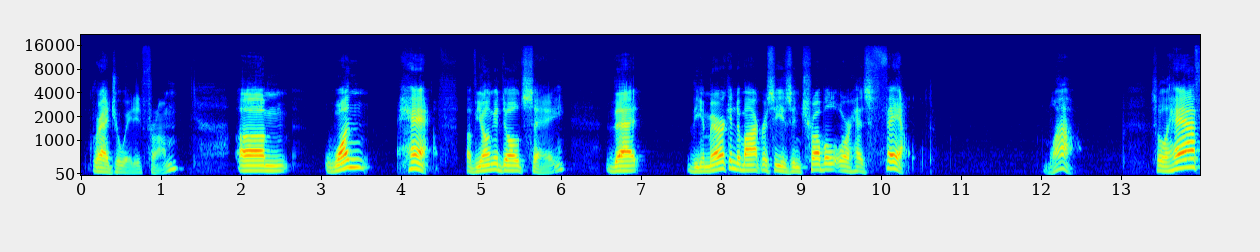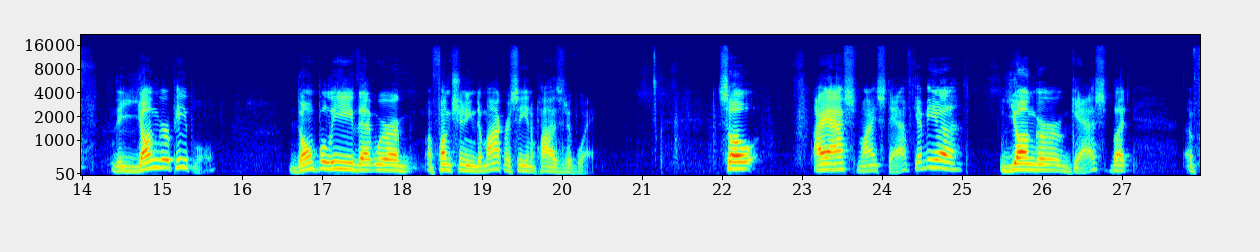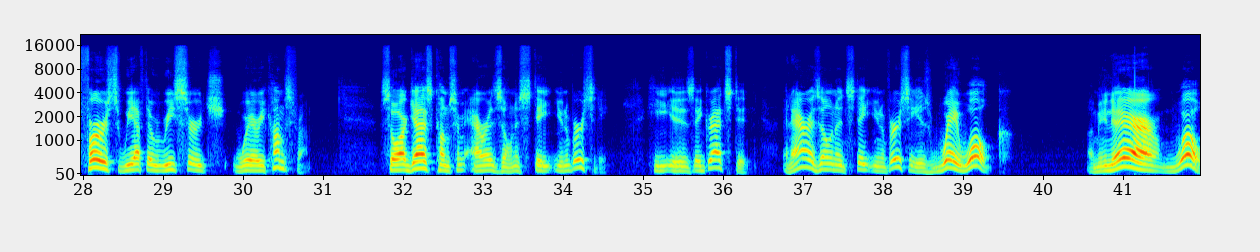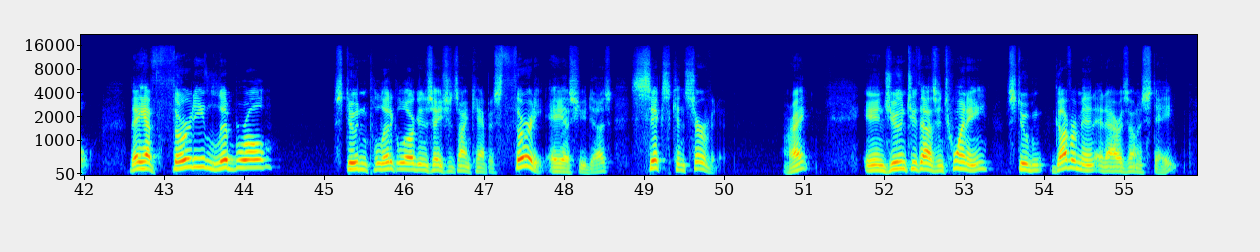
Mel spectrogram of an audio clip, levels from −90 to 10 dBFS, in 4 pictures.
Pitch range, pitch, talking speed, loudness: 135-190 Hz, 155 Hz, 110 wpm, -22 LUFS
